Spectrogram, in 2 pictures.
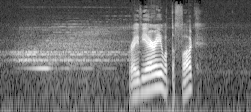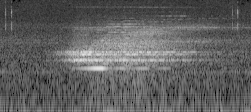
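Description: An electronic chime with a shimmering tone rings out twice.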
